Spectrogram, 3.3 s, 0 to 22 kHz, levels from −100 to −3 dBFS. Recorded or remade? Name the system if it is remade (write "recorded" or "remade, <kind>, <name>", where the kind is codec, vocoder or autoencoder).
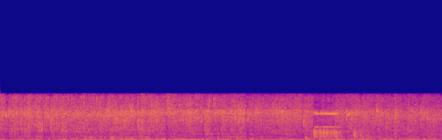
recorded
